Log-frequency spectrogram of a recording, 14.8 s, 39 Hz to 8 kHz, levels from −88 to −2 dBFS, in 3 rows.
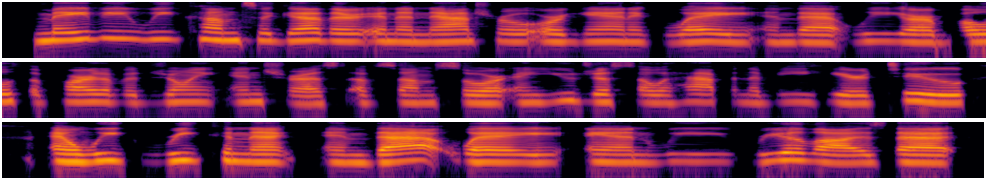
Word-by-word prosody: maybe 235 +5 +1
we 235 0 -6
come 225 -2 -1
together 210 -1 +1
in 195 - -4
a 190 - +1
natural 190 +1 0
organic 190 0 -3
way 190 0 0
and 180 0 -13
that 180 -1 +1
we 195 0 -12
are 185 -1 +1
both 190 +1 -2
a - - -12
part 190 +1 0
of 180 - -8
a - - -9
joint 185 +2 -8
interest 165 -4 -7
of 170 -1 -11
some 175 -1 -7
sort, 170 -1 -4
and 180 0 -11
you 205 +4 -11
just 185 -2 -5
so 180 -1 -8
happen 185 -1 -5
to 175 - -13
be 185 +1 -19
here 170 -3 -4
too, 185 -5 -1 0.3
and 190 -1 +5
we 205 +1 +1 0.2
reconnect 200 -3 +2
in 180 -1 -6
that 200 +4 +8
way, 185 -2 +3
and 180 -2 -1
we 190 0 -14
realize 185 -4 +2
that 180 -2 +6
190 Hz, 170 wpm, -23 LUFS, 180-200 Hz, 0.3 s, that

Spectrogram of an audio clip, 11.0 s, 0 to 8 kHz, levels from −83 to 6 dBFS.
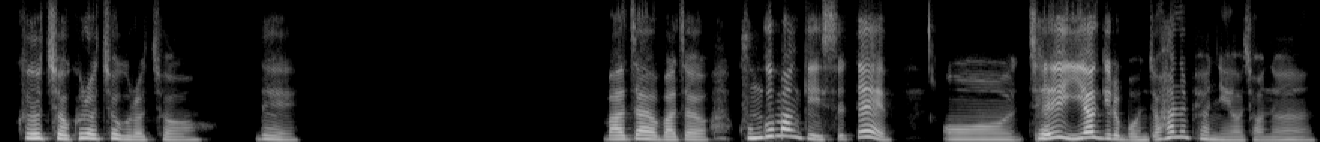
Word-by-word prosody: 그렇죠. 240 -3 +4
그렇죠, 240 +1 +2
그렇죠. 175 -2 -6 0.4
네. 185 -5 -6 2.5
맞아요, 200 +1 +3
맞아요. 180 -1 -1 0.2
궁금한 350 +6 +3
게 220 -5 -2
있을 190 +1 -6
때 290 - +3 0.5
어 180 -1 -4
제 240 +5 +5
이야기를 240 -3 +5
먼저 165 +3 -6
하는 305 +4 -1
편이에요 175 -10 -6
저는. 155 +1 -10
195 Hz, 215 characters per minute, -23 LUFS, 175-240 Hz, 2.5 s, 제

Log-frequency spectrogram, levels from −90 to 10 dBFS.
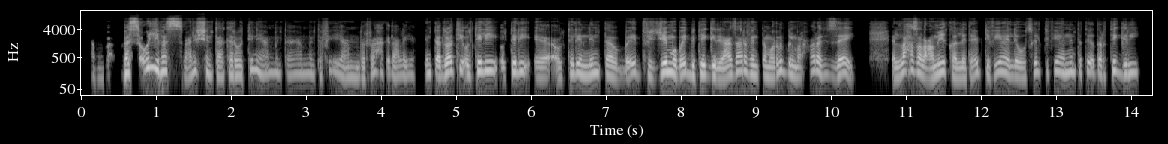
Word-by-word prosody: طَب 115 +1 -16 0.3
بس 165 -1 +5
قُل 245 +2 +4
لي 225 - +6
بس 190 0 +3
معلش، 190 -1 0
أنت 145 -4 -4
كروِتّني 145 +10 -3
يا 160 - -6
عم 170 +3 -9
أنت، 160 -2 -13
يا 150 - -11
عم 160 0 -10
أنت 155 -2 -12
في 195 - -12
إيه 180 -4 -9
يا 145 - -5
عم، 125 0 -8
بالراحة 125 -1 -6
كده 135 - -6
عليَّ، 140 +2 -8 0.2
أنت 160 - +1
دلوقتي 180 +8 +4
قُلت 150 +3 -1
لي 195 +1 +4
قُلت - - -6
لي 180 +1 +2
آآ، 125 -1 -1
قُلت 120 +5 -5
لي 165 +1 +1
إن 145 -1 -1
أنت 165 -1 -2
بقيت 140 +3 -1
في 140 - -5
الgym 180 +5 +6
وبقيت 155 +3 +4
بتجرِي، 145 -3 +2
أنا 120 - +3
عايز 150 +6 +2
أعرَف 190 -4 +1
أنت 145 -1 -2
مرّيت 135 +10 0
بالمرحلة 165 +5 -1
دي 150 - -7
إزاي؟ 150 +3 0 0.5
اللحظة 185 - +2
العميقة 140 +3 +2
اللي 120 0 -1
تعِبت 155 +5 -5
فيها، 170 +5 -2
اللي 140 -3 0
وصَلت 135 +8 -5
فيها 190 -2 -2
إن 165 - -2
أنت 180 -1 -4
تقدَر 155 -4 -2
تجرِي 170 +1 -3
155 Hz, 240 wpm, -23 LUFS, 140-180 Hz, 0.5 s, لي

